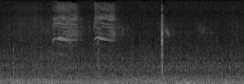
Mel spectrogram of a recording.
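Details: Northern mockingbirds in a Texas front yard, reacting to a dead rattlesnake killed by their nest, give two harsh, raspy scolds about a second apart over a steady low rumble of wind or traffic, then a sharp click.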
